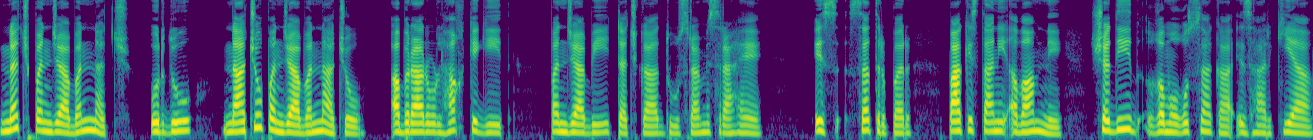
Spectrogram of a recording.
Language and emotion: Urdu, neutral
